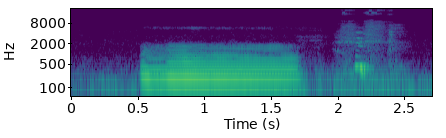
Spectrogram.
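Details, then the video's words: Snoring from a sleeping pet dog, heard as a single sustained, buzzy hum lasting just over a second, followed by a brief soft snuffling breath in a quiet indoor room. "My dog snoring"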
